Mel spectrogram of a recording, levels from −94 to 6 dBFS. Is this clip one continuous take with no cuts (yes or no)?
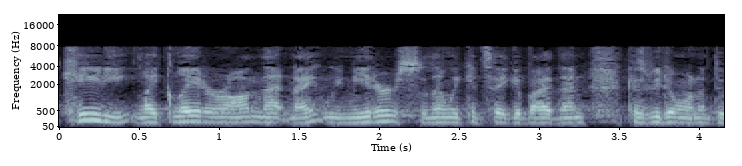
yes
